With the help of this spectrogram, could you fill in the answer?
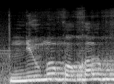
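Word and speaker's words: pneumococcal: इसकी नई वैक्सीन है न्यूमोकोकल कॉन्जुगेट वैक्सीन, ठीक है ना। पी कहने का मतलब पी साइलेंट है ना, न्यूमोकोकल कॉन्जुगेट वैक्सीन नाम करके इसकी वैक्सीन है, PCV वैक्सीन।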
